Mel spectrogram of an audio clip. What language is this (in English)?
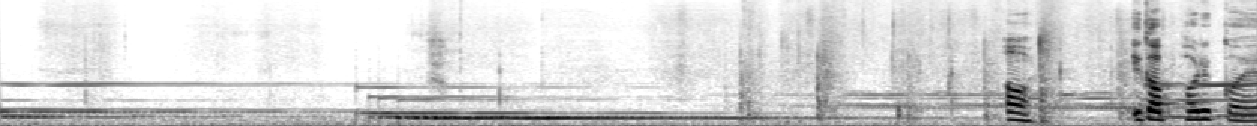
Korean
